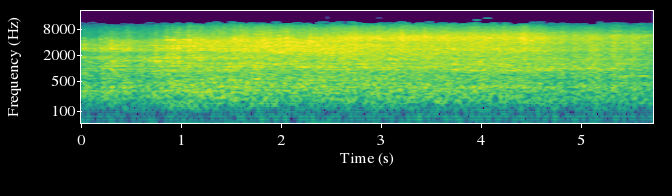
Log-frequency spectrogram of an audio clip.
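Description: Diesel-hauled passenger train pulling in alongside the platform: a loud, steady rushing of wheels on the rails that swells within the first second and eases off near the end as the train slows to stop at the station.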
